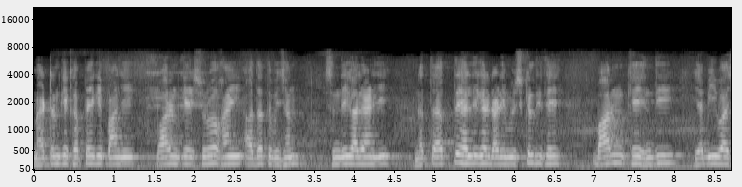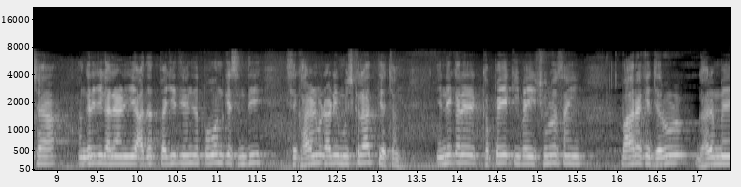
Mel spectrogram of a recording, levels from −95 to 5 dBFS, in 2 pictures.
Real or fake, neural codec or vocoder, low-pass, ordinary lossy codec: real; none; 7.2 kHz; none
